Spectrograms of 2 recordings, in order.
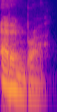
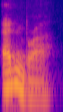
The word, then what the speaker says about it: Edinburgh: Someone did take me to task in a good way this weekend because Oh, about how you pronounce it. It's Edinburgh. That's like a frack eye guy. Edinburgh.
